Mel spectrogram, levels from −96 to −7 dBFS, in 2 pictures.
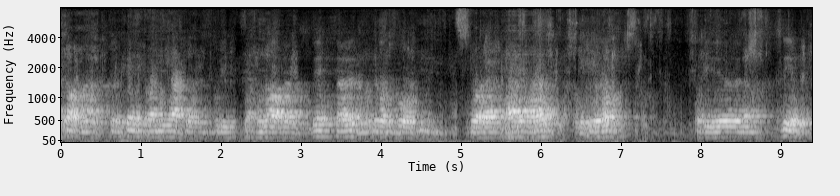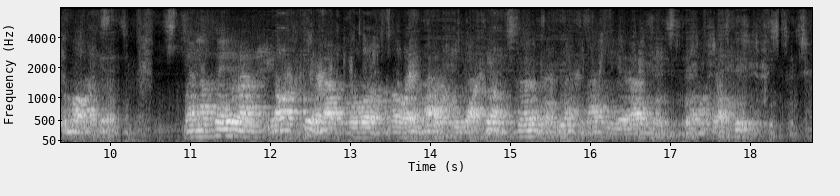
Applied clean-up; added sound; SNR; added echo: neural separator model SepFormer DNS4.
